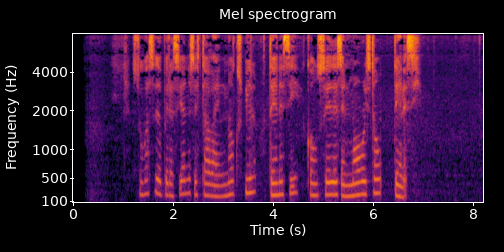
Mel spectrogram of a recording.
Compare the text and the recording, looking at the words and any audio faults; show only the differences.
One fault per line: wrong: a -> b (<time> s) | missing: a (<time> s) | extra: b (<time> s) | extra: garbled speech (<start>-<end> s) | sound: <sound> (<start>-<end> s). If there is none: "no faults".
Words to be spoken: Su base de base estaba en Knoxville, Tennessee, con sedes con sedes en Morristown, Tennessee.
wrong: base -> operaciones (1.7 s)
missing: con sedes (5.4 s)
